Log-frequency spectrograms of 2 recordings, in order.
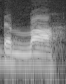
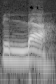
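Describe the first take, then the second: First: بالله with a thick, dark double L; heavy, wrong لام. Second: بالله with a light, clear double L; thin, correct لام. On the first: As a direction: thicken the ل of بالله as in الله alone. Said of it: "اینجا درشت گفته نمیشه". (بالله با لام درشت، به شکل نادرست) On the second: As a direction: keep the ل of بالله thin after the kasra. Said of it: "نمیگیم بالله". (بالله با لام نازک) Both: Shown as a demonstration.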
